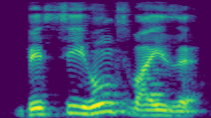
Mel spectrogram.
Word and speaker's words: Beziehungsweise: Respectively है ना, full form लिख लो उसको, बेसियुंग्सवाइजे।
